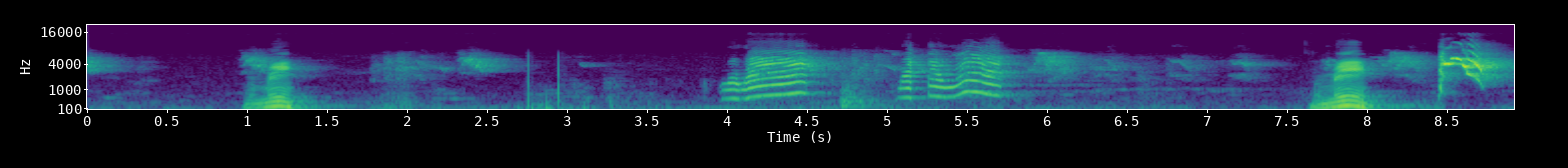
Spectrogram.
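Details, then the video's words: Talking pet parrot, said to say "mummy papa", answering a person: low human words at the start and near the end, with several bright, bending, voice-like parrot syllables and squeaks in between, indoors. "Mummy Papa Bolne Wala Tota || Talking Parrot || Pattu Parrot Talking"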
